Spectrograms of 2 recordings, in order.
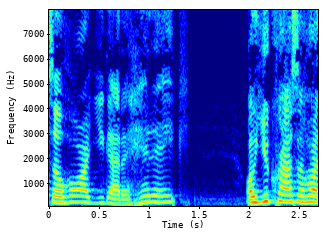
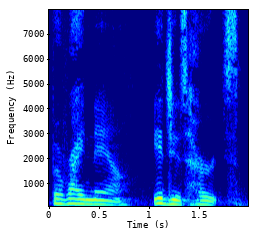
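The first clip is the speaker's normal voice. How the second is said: low, very soft, resigned hurt; acted subdued sorrow, low and hushed; pained admission; 4 semitones lower, 12 dB quieter than usual. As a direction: drop right down to a quiet confession. Voices a hurting believer's admission.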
